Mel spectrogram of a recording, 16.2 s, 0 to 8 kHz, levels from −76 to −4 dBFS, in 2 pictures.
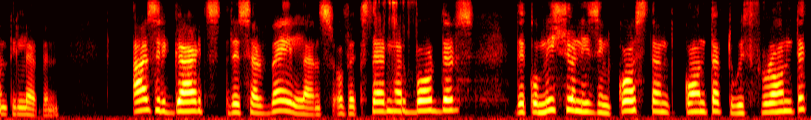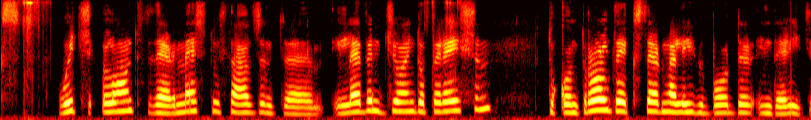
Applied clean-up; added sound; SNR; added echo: neural diffusion model UNIVERSE++.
